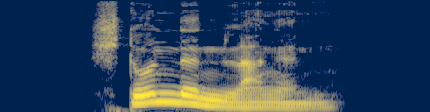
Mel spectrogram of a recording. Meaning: inflection of stundenlang: 1. strong genitive masculine/neuter singular 2. weak/mixed genitive/dative all-gender singular 3. strong/weak/mixed accusative masculine singular 4. strong dative plural
- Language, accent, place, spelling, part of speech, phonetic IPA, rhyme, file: German, Germany, Berlin, stundenlangen, adjective, [ˈʃtʊndn̩laŋən], -ʊndn̩laŋən, De-stundenlangen.ogg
